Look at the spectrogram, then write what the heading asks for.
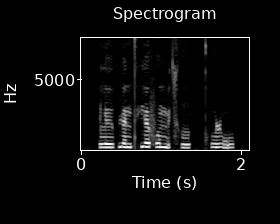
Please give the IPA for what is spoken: l e˧˥ ɪ̯ p ɥ ɛ˧˥ n t̪ʰ j ɛ˥˧ f ɤ˥˩ m y̰˨˩ t͡sʰ ɹ̩˦ | kʰ u˧˥ ɻ ṵ˨˩˦

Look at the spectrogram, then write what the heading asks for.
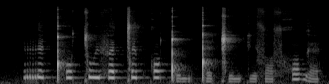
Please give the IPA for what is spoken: r e˥ ǃʰ o˥ ǀ u˥ y̯ f ɛ˥ ǀ e˥ p k ɔ˥ ǃ u˩ m ǃ e˩ ǁ i˩ m k i˩ s ɔ˩ s x ɔ˥ ɡ ɛ˩

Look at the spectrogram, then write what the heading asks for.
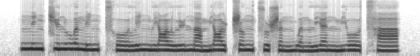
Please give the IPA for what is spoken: n̪ i˦ ŋ t͡ɕ y˦ n l w ə˥˨ n i˥˨ ŋ t͡sʰ o˨˩ ʊ̯ l i˥˨ ŋ l j ɑ˥˨ ʊ̯ l y˨˦ n̪ ä˨˩ m j ɑ˥˨ ʊ̯ ʈ͡ʂ ɤ˦ ŋ t͡s u˨ ʂ ə˨˦ n m w ə˨˩ n l j ɛ˥˨ n m j o˥˨ ʊ̯ t͡sʰ ä˨˦

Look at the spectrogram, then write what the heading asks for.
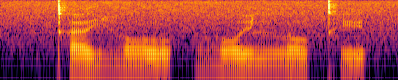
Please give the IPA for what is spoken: kʰ ɐ i̯ ɦ o | ɦ o y̯ lː o u̯ kʰ ɪ

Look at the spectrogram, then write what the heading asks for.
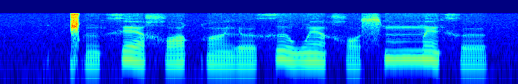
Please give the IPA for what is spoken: ǁ ə̃˩ x ɛ˥˩ χ ɔ˩˥ qʷ œ̃˩ l œ˩ x ə˥˩ w ɛ̃˥˩ χ ɔ˩ s mː ɛ̃˥˩ x œ˩

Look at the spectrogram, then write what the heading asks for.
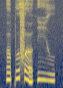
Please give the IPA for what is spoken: ʌ p ʊ f ʌ | i u̯

